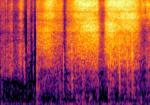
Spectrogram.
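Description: A sheet of paper rustling and rubbing as it is handled over a gelli plate, in two or three swells.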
